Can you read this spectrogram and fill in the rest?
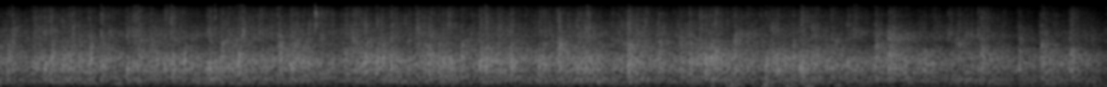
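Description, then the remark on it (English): A church audience, standing, claps hands together in a dense, steady burst of applause that holds at a constant loudness for several seconds before tapering slightly at the end. “Let's stand to our feet and clap our hands and say, let the church be on fire.”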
